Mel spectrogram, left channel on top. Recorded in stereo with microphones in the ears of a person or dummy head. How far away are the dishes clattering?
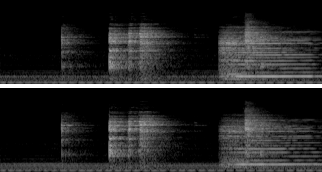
About 1.2 m.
